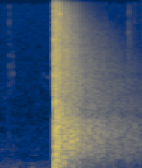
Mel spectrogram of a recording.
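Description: A single sharp, loud pistol shot from a concealed-carry draw during a timed shooting drill, cracking suddenly out of silence and ringing off with a short decaying echo.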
